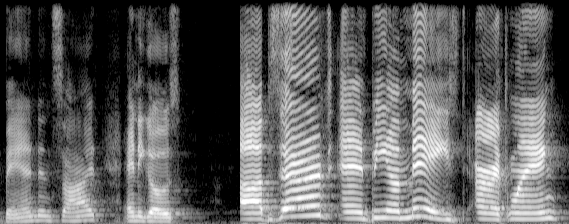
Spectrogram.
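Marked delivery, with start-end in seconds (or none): 2.4-5.6 high, loud, slow alien-style announcement; small boy showing off his bird, booming like an alien; grand proclamation. A narrator's reading. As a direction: declare it like a spaceman to a lesser being.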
